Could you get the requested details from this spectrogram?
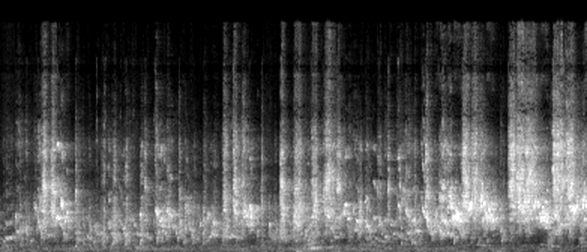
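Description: Budgerigars chatter in a continuous, busy warble of scratchy chirps and squawks.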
